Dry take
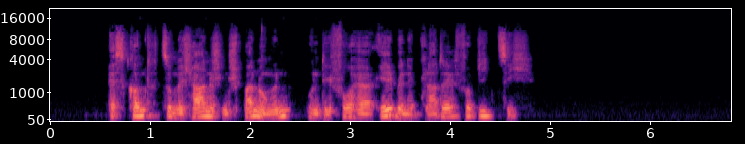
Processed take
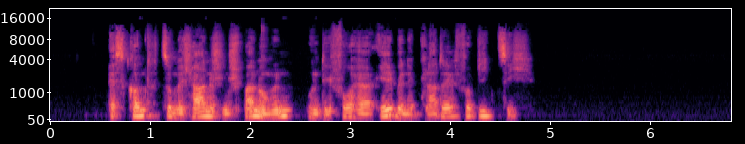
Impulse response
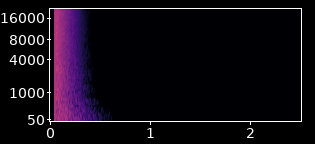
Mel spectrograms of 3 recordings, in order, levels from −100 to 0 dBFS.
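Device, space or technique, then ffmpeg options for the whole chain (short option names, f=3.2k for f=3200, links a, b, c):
presence and air boost: -filter_complex "[0:a]asettb=1/sr,asplit=3[a][b][c];[a]atrim=end=1.674[d];[b]atrim=start=1.67:end=2.66,asetpts=PTS-STARTPTS,afade=t=in:d=0.004:c=qsin,afade=t=out:st=0.986:d=0.004:c=qsin,asplit=2[e][f];[f]adelay=20,volume=-5dB[g];[e][g]amix=inputs=2:normalize=0,atrim=end_sample=43659[h];[c]atrim=start=2.656[i];[d][h]acrossfade=d=0.004:c1=hsin:c2=qsin[j];[j][i]acrossfade=d=0.004:c1=qsin:c2=hsin,equalizer=f=4.8k:t=o:w=1:g=3.5,highshelf=f=9.5k:g=3.5,volume=5.5dB"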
